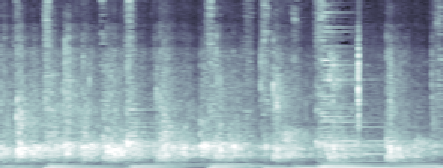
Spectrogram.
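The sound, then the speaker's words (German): An audience claps steadily in a dense, continuous wash of applause for the people who made a decision that morning, while sustained low keyboard chords play underneath throughout. “Lass uns noch mal einen Applaus geben, einfach auch für die Leute, die diese Entscheidung getroffen haben heute Morgen.”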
